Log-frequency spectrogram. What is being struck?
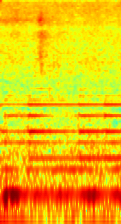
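Nothing is struck.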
